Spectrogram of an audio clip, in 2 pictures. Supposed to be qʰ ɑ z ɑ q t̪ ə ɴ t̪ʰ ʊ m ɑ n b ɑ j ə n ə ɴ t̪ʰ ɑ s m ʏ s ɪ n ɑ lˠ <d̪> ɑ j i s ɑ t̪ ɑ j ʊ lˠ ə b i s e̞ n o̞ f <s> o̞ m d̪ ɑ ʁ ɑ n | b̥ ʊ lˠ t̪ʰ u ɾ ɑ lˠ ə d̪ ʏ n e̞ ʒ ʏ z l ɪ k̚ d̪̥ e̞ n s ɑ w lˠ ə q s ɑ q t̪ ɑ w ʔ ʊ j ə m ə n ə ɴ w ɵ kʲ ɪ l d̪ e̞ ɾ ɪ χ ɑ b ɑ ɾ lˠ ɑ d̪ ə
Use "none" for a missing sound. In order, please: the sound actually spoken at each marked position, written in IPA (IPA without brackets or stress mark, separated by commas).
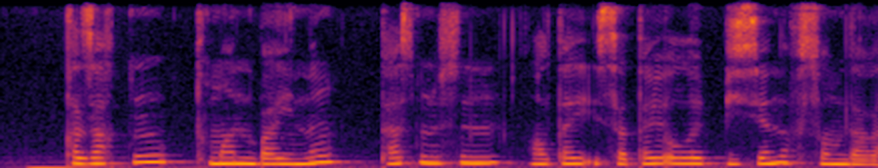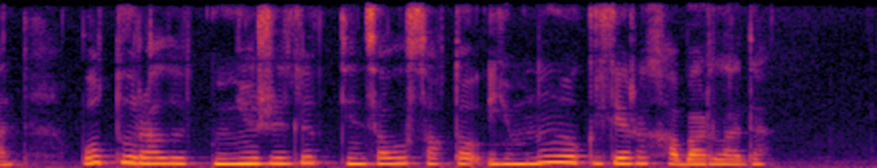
t̪, s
